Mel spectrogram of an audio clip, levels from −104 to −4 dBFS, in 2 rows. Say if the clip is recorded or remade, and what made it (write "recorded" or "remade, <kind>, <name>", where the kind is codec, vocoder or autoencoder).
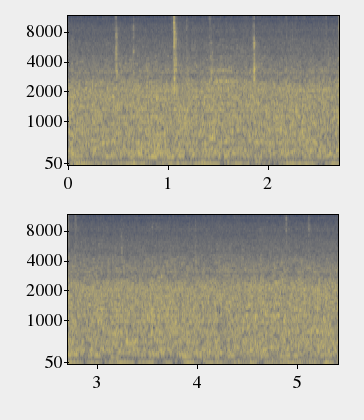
recorded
